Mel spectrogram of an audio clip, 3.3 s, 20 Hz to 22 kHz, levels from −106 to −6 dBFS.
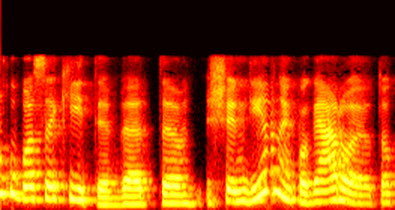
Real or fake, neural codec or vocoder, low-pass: real; none; 7.2 kHz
